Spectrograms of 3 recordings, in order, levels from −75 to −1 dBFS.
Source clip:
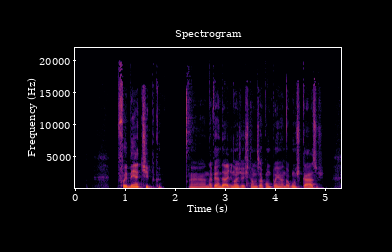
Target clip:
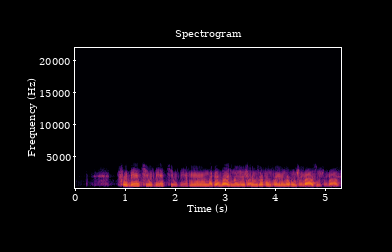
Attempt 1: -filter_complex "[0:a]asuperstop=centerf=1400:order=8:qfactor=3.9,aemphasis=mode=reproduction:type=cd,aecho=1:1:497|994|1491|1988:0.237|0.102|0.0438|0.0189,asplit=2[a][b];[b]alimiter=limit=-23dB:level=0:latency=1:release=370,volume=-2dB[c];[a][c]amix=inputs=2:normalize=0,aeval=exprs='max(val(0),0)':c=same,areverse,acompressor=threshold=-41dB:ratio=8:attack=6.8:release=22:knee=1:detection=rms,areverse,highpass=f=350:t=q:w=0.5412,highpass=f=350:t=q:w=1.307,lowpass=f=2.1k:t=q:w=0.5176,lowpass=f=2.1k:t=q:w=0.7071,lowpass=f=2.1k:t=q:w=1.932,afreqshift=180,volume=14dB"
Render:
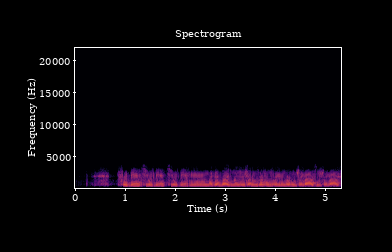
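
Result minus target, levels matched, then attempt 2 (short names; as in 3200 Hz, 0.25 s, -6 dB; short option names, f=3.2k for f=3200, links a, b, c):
compressor: peak gain reduction +8 dB
-filter_complex "[0:a]asuperstop=centerf=1400:order=8:qfactor=3.9,aemphasis=mode=reproduction:type=cd,aecho=1:1:497|994|1491|1988:0.237|0.102|0.0438|0.0189,asplit=2[a][b];[b]alimiter=limit=-23dB:level=0:latency=1:release=370,volume=-2dB[c];[a][c]amix=inputs=2:normalize=0,aeval=exprs='max(val(0),0)':c=same,areverse,acompressor=threshold=-32dB:ratio=8:attack=6.8:release=22:knee=1:detection=rms,areverse,highpass=f=350:t=q:w=0.5412,highpass=f=350:t=q:w=1.307,lowpass=f=2.1k:t=q:w=0.5176,lowpass=f=2.1k:t=q:w=0.7071,lowpass=f=2.1k:t=q:w=1.932,afreqshift=180,volume=14dB"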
